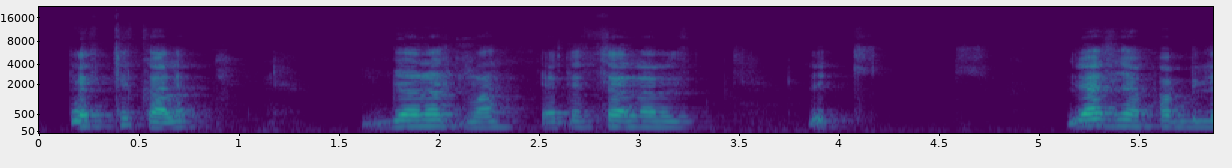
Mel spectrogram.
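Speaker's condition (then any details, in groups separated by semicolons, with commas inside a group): Cerebral palsy; spastic type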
